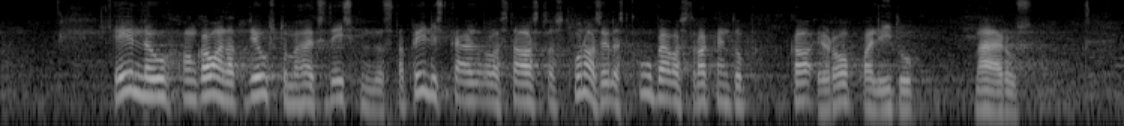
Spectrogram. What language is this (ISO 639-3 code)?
est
